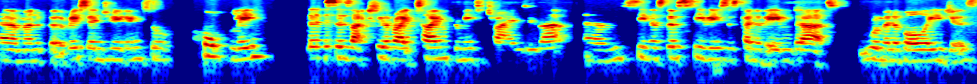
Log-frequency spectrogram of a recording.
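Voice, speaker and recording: Her loudness swings widely as a woman speaks at a medium pitch and a fairly quick pace in a monotone, flat delivery. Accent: Hebridean. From Scotland, Isle of Lewis. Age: 20s. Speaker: motorsport engineer. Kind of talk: interview. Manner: hesitant, many fillers.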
